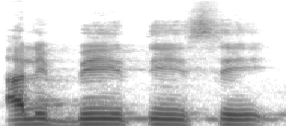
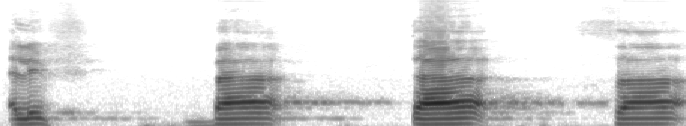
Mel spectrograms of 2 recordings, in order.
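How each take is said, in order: First: The letter names end in an 'e' vowel. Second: The letter names end in an 'a' vowel. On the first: The speaker calls it wrong. "আগের মানুষ পড়তো ... আসলে সেটা না" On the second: The speaker calls it right. "সঠিক নিয়মে পড়বো"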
